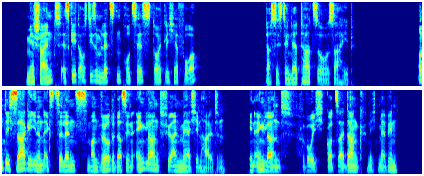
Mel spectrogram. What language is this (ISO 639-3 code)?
deu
